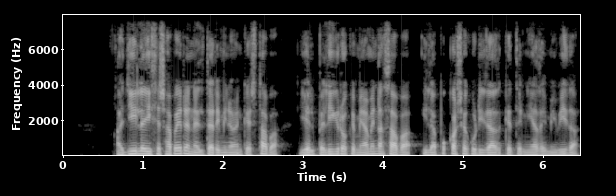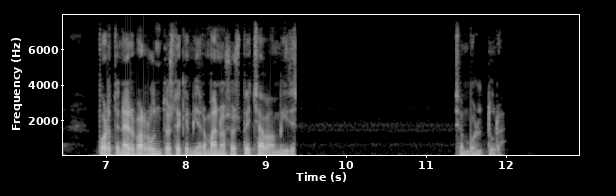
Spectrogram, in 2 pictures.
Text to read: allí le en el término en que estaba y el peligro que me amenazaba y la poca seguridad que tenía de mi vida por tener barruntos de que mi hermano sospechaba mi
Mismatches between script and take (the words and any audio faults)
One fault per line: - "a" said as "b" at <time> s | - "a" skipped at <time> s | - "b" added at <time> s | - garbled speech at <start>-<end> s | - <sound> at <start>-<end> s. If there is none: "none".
- "hice saber" added at 1.1 s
